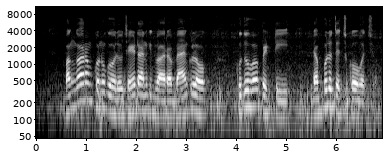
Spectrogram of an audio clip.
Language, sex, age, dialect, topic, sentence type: Telugu, male, 18-24, Utterandhra, banking, statement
